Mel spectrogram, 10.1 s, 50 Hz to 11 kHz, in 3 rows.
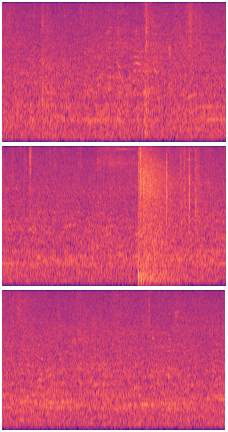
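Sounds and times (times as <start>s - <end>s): faint murmur of hall: 0.0s - 10.0s.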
